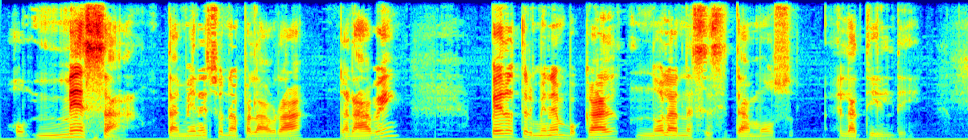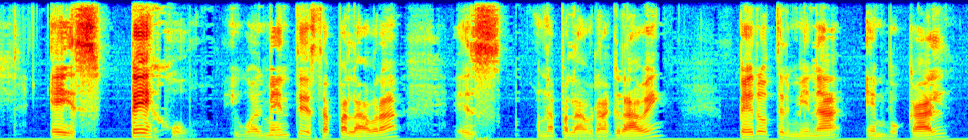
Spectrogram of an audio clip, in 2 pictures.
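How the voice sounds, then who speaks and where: A man teaching a slide-based Spanish grammar lesson, speaking slowly and deliberately and stressing each example word loudly. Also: mid-range voice, breathy edge, no room sound.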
